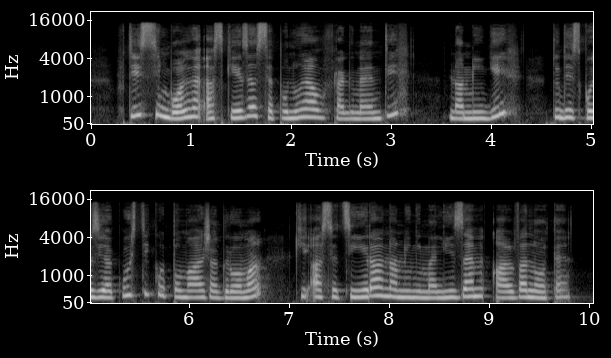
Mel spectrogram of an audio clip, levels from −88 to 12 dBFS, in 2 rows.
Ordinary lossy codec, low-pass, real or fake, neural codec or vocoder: none; 14.4 kHz; fake; codec, 32 kHz, 1.9 kbps, SNAC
